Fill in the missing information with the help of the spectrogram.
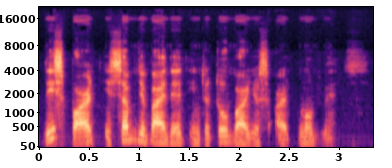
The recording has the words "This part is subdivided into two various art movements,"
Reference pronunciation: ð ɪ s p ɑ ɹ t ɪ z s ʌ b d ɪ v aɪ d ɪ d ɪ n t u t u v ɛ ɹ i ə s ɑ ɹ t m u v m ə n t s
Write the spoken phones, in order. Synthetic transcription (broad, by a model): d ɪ s p ɑ ɹ t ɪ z s ʌ b d ɪ v aɪ d ɪ d ɪ n t u t u b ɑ ɹ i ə s ɑ ɹ t m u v m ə n t s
